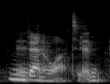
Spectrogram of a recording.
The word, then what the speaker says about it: Vanuatu: Vanuatu. – In Vanuatu.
